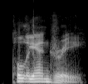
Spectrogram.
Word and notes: polyandry: American English

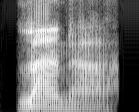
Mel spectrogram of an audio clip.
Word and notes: lanner: British English

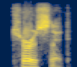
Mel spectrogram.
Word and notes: tercet: American English

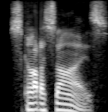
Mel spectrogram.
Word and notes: Scotticize: American English

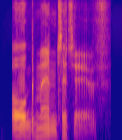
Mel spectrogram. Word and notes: Augmentative: British English

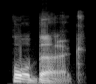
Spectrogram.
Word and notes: hauberk: British English

